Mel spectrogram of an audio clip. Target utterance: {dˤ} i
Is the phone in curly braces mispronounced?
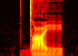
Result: no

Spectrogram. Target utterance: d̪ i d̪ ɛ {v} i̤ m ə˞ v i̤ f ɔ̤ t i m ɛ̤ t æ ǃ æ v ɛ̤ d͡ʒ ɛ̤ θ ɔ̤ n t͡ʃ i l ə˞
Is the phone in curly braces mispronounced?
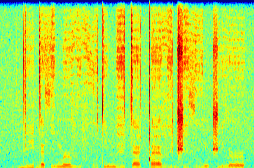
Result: yes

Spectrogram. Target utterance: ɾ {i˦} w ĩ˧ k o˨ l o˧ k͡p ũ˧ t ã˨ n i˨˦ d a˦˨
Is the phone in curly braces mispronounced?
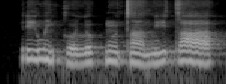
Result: no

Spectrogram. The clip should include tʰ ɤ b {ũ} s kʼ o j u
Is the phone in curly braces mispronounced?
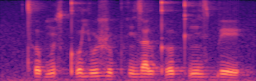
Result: no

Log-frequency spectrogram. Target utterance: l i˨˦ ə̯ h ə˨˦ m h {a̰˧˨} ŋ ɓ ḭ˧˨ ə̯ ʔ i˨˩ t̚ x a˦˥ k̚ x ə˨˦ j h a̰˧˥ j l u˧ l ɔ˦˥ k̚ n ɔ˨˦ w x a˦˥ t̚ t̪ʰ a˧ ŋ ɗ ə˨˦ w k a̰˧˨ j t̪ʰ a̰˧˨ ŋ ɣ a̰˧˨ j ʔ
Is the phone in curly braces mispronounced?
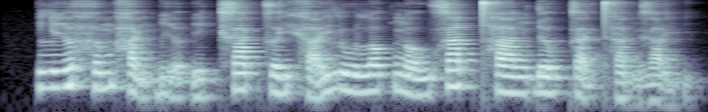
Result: no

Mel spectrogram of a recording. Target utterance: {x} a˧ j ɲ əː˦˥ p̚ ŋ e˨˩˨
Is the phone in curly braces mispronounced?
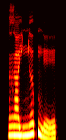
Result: yes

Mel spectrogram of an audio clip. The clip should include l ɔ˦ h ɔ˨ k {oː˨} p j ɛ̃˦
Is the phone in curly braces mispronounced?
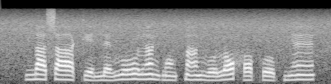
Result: no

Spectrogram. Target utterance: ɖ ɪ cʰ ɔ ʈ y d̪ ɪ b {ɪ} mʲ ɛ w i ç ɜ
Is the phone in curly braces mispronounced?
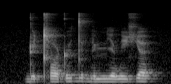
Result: no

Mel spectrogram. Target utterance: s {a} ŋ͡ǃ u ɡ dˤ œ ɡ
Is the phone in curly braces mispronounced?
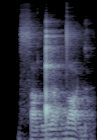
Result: yes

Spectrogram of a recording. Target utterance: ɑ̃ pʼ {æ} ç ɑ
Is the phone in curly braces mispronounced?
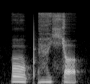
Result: yes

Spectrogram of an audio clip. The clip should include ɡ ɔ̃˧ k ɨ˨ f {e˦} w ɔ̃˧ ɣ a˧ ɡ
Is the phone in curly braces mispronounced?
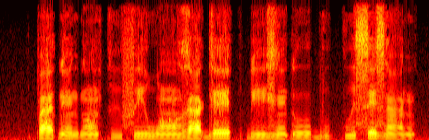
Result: no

